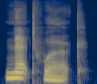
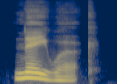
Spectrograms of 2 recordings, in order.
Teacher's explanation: Notice the T is gone. I cut the sound in my throat. · This is the glottal T. It gives the British accent its punchy staccato rhythm.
